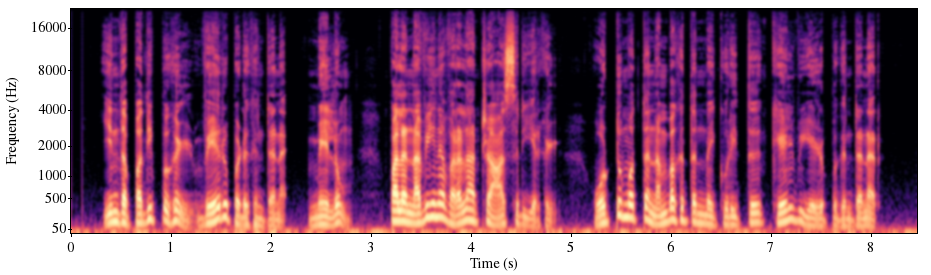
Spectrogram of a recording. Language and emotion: Tamil, neutral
